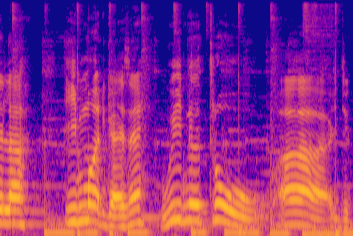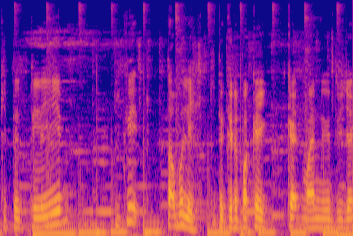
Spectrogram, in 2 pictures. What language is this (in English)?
Malay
